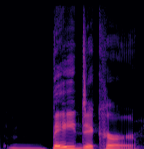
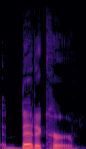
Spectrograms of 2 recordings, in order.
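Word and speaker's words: Baedeker: it twice okay next we have bediker capital b-a-e-d-e-k-e-r it could also just be beta-ker uh this is a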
